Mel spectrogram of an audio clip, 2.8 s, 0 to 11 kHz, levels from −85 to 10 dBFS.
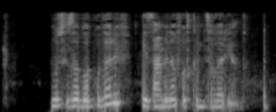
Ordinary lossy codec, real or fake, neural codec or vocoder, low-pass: AAC, 48 kbps; real; none; 7.2 kHz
